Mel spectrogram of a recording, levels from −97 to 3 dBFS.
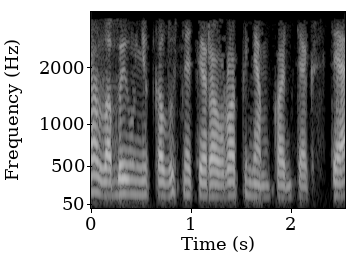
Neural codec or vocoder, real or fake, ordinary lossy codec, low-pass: none; real; AAC, 24 kbps; 3.6 kHz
